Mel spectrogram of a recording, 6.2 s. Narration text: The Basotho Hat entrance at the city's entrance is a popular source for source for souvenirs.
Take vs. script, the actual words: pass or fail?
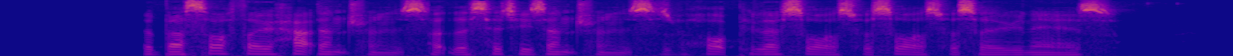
pass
